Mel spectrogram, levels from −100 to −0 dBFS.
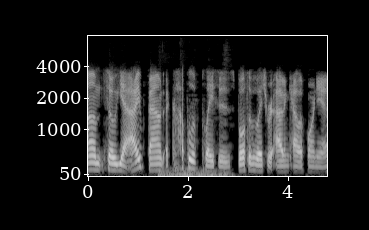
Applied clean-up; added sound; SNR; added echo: classical method Wiener filter.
